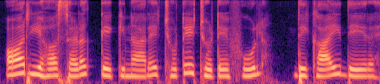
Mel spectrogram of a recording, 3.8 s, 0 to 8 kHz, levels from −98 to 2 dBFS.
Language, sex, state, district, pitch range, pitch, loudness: Hindi, female, Himachal Pradesh, Shimla, 195-230 Hz, 205 Hz, -16 LUFS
